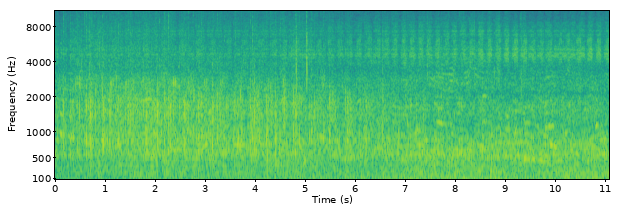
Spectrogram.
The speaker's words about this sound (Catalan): Un fort aplaudiment.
